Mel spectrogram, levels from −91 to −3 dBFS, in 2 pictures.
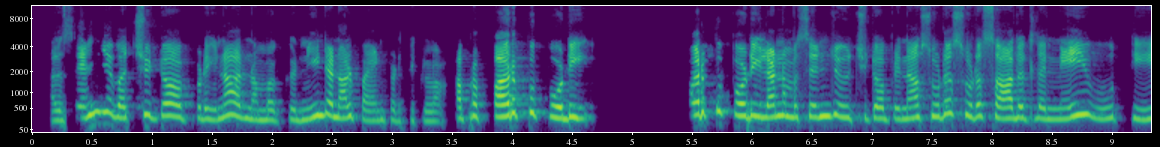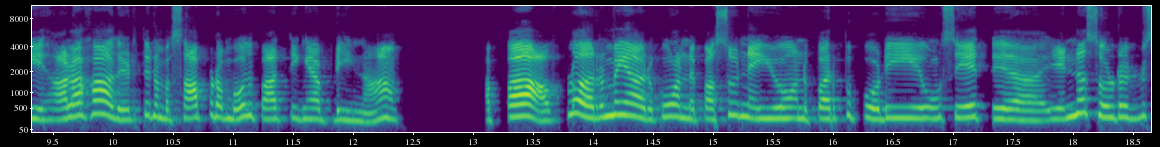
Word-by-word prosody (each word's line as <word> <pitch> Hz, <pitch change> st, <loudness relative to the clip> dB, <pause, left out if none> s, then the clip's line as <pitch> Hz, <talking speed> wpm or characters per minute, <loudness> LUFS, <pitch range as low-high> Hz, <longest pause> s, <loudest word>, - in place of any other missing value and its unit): அத 220 Hz, -, -7 dB, 0.2 s
செஞ்சு 380 Hz, +8 st, +1 dB
வச்சுட்டோம் 315 Hz, +1 st, -1 dB
அப்டின்னா, 265 Hz, +1 st, -4 dB
அது 270 Hz, -, -6 dB
நமக்கு 225 Hz, 0 st, -8 dB
நீண்ட 320 Hz, +4 st, +2 dB
நாள் 275 Hz, +1 st, -2 dB
பயன்படுத்திக்கலாம். 215 Hz, -2 st, -12 dB
அப்புறம் 295 Hz, +4 st, -4 dB
பருப்பு 385 Hz, +6 st, +6 dB
பொடி, 275 Hz, 0 st, +3 dB, 0.9 s
பருப்பு 395 Hz, +5 st, +2 dB
பொடிலாம் 315 Hz, -1 st, +4 dB
நம்ம 295 Hz, -2 st, -1 dB
செஞ்சு 310 Hz, +3 st, +1 dB
வச்சுட்டோம் 270 Hz, -1 st, -4 dB
அப்டின்னா 255 Hz, +2 st, -3 dB
சுட 305 Hz, +3 st, -2 dB
சுட 305 Hz, -2 st, -1 dB
சாதத்துல 265 Hz, 0 st, +1 dB, 0.2 s
நெய் 310 Hz, +7 st, +4 dB, 0.2 s
ஊத்தி 260 Hz, -2 st, -9 dB, 0.3 s
அழகா 320 Hz, +6 st, +3 dB
அத 275 Hz, -, -3 dB
எடுத்து 295 Hz, +7 st, -6 dB
நம்ப 240 Hz, -4 st, -5 dB
சாப்படும்போது 275 Hz, 0 st, 0 dB
பார்த்தீங்க 250 Hz, 0 st, -3 dB
அப்டின்னா, 215 Hz, -4 st, -7 dB, 0.9 s
அப்பா! 260 Hz, +7 st, +5 dB, 0.2 s
அவ்ளோ 215 Hz, -, -5 dB
அருமையா 315 Hz, +3 st, +3 dB
இருக்கும். 290 Hz, +6 st, -3 dB
அந்த 255 Hz, -4 st, -4 dB
பசு 245 Hz, +6 st, -2 dB
நெய்யும், 260 Hz, 0 st, 0 dB
அந்த 250 Hz, -2 st, -5 dB
பருப்பு 255 Hz, +4 st, -2 dB
பொடியும் 265 Hz, +1 st, -2 dB
சேர்த்து 275 Hz, -2 st, 0 dB, 0.2 s
அ -, -, -2 dB, 0.3 s
என்ன 335 Hz, +8 st, +1 dB
சொல்றதுன்னு 285 Hz, 0 st, -2 dB
270 Hz, 140 wpm, -23 LUFS, 250-305 Hz, 0.9 s, பருப்பு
